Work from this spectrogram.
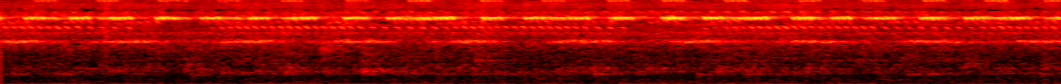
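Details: Insistent cricket chirping for chasing away rats, sleep and bird training; high bright trills pulse in even short bursts throughout, a low murmur underneath.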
